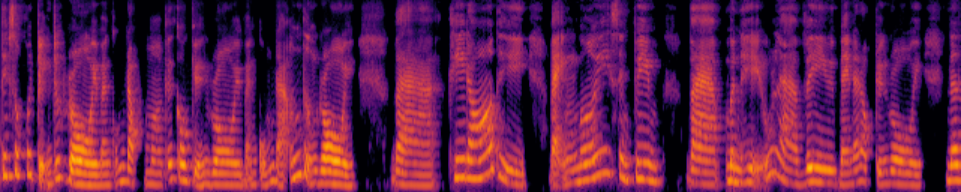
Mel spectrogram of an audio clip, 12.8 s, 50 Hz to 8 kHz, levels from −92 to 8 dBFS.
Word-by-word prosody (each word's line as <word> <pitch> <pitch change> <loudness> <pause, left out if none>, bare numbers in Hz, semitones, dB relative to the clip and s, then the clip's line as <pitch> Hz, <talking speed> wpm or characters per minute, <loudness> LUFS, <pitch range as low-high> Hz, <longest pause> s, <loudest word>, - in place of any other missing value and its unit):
tiếp 310 - +1
xúc 320 +2 -1
với 330 - 0
truyện - - +1
trước 270 +1 0
rồi, 175 -4 +7
bạn 165 +1 -4
cũng 210 +7 -6
đọc, 205 -3 0 0.2
ờ, 175 -1 -6
cái 245 - +1
câu 245 -3 +4
chuyện 165 0 -2
rồi, 170 -2 0
bạn 180 - -8
cũng 220 +7 -6
đã 245 - -2
ấn 280 +5 -1
tượng 190 - -2
rồi. 180 -4 +6 0.6
Và 165 -3 -2 0.2
khi 280 0 0
đó 285 +7 +3
thì 200 - -2 0.3
bạn 195 +3 -1
mới 275 +9 0
xem 285 -3 0
phim 255 -3 0 0.5
và 180 -3 0
mình 230 -2 +2
hiểu 215 - -3
là 230 - -4
vì 215 0 +5 0.2
bạn 175 0 -3
đã 195 - -4
đọc 215 -2 -5
truyện 180 0 -6
rồi, 175 -3 -2 0.3
nên 235 0 +3
200 Hz, 185 wpm, -20 LUFS, 175-255 Hz, 0.6 s, rồi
